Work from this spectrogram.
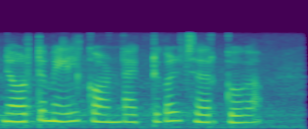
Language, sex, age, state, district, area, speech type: Malayalam, female, 18-30, Kerala, Idukki, rural, read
